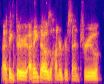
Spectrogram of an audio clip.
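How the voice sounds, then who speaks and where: A man's voice: fairly low pitch, steady tone, fast talker, dry recording, dull audio. A man from the United States chatting casually with a friend on a call, rambling with lots of "like" and "you know". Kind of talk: casual chat.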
